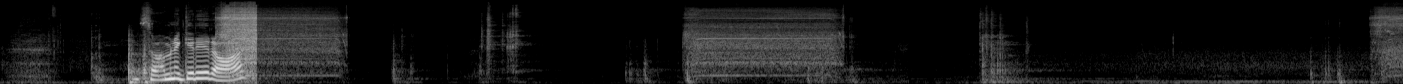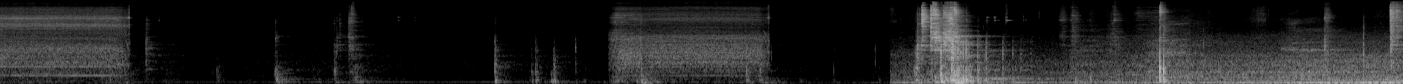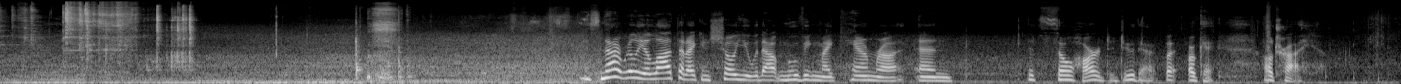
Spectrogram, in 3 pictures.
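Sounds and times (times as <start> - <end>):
power drill whirring: 2.1 - 3.5, 6.8 - 8.5, 13.7 - 15.4, 20.1 - 21.8
rattling and handling noise: 23.0 - 35.7.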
